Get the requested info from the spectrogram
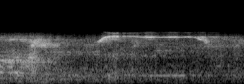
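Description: A single high-pitched whistle, rising briefly and then held steady for about a second, starting about halfway through.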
